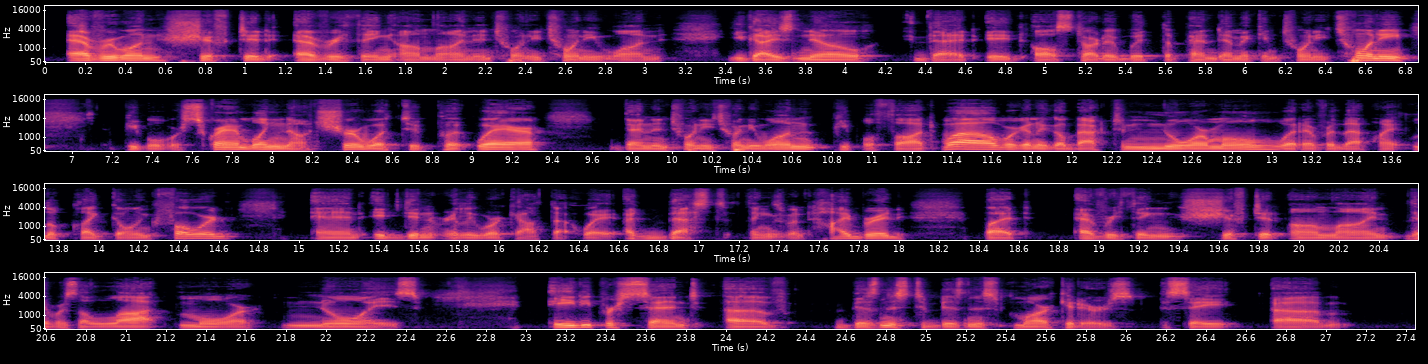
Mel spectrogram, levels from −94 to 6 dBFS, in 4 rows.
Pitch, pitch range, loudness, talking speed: 100 Hz, 90-120 Hz, -21 LUFS, 170 wpm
